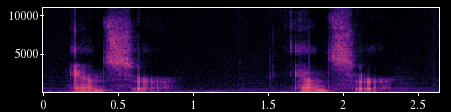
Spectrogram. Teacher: W is silent, we're going to go straight into that er vowel sound, an ser. So, it sounds just like ser, answer.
